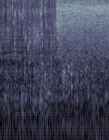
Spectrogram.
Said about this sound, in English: Can you hear the water?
